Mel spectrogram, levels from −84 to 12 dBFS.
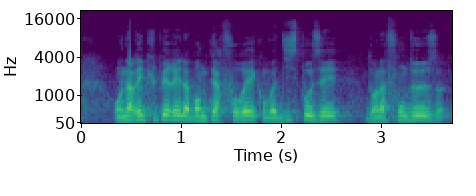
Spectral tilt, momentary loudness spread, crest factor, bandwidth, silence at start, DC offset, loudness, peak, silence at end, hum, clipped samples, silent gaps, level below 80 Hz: -7 dB/octave; 7 LU; 18 dB; 10.5 kHz; 0.35 s; under 0.1%; -19 LUFS; -2 dBFS; 0.05 s; none; under 0.1%; none; -64 dBFS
